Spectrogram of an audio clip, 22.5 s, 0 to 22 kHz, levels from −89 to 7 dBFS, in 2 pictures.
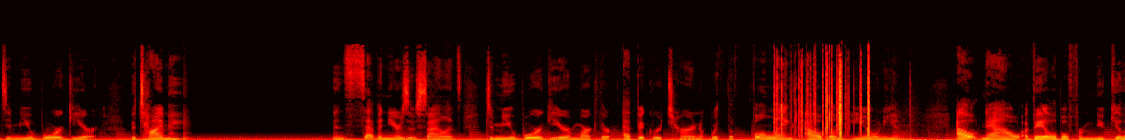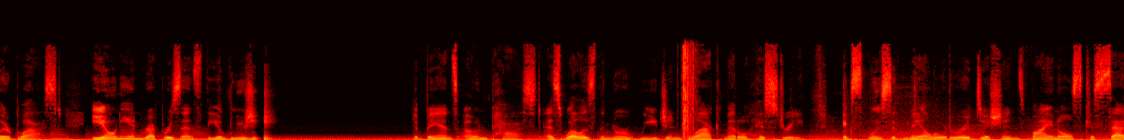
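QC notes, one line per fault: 1.73–3.35 s and 13.79–15.39 s, long network dropout: Each time, about 1.6 s of audio goes missing. The receiver fills the gap by stretching the last sound into a fading buzz or hiss. Then the audio picks up again further along, with that stretch simply gone. The likely cause is packets not arriving for over a second, with the receiver's concealment covering the hole.
7.74–8.71 s and 18.02–18.24 s, cable scratch noise: Dense, uneven bursts of scratchy rustle sit on top of the sound. The first run lasts nearly a second and is about as loud as the sound itself. The second is a short flick of about 0.2 s, a little quieter. This is likely a worn cable, connector or control being moved, so the contact resistance jumps around and throws noise into the signal.
13.57–13.61 s, short concealed packet loss: About 20 ms never reached the decoder in time. The receiver patched it by carrying the previous sound forward and blending back into the real audio, so you get a brief smear or wobble rather than a hard gap. 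It sits just ahead of the long dropout at 13.79 s, so the two run close together.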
